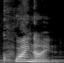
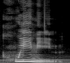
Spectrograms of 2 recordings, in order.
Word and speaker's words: quinine: He was studying under August Wilhelm von Hofmann, German chemist and professor, who was attempting to produce a synthetic version of quinine. If you're a British listener, you're probably used to hearing that word pronounced quinine. Rest assured, I'm talking about the same thing. I just have a funny accent.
